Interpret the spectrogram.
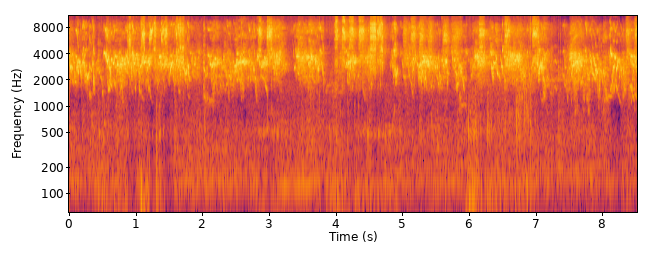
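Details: Flock of captive budgerigars playing in their cage; steady chattering of high squeaky chirps and warbles, with occasional louder squawks.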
